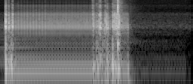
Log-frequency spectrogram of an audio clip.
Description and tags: TRS jack inserted into the socket on an electric guitar
socket, guitar, electric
